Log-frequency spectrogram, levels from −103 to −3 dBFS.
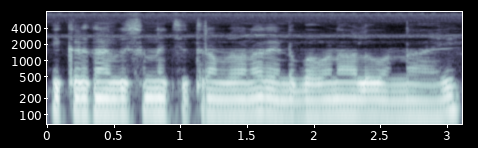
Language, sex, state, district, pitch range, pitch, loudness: Telugu, male, Andhra Pradesh, Sri Satya Sai, 95-100 Hz, 95 Hz, -14 LUFS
